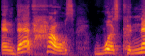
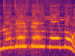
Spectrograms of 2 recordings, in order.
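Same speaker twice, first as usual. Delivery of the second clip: mock man's scream, higher; 4 dB louder than usual. Retelling a scary moment to friends, acting out what the man in front shouted at the speaker, as an imitation of screaming. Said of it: "He's screaming at me".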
